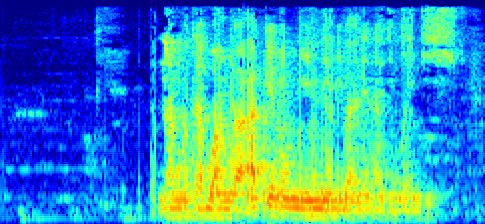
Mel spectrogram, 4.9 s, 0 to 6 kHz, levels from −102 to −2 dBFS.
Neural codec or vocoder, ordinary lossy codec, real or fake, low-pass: none; AAC, 24 kbps; real; 5.4 kHz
